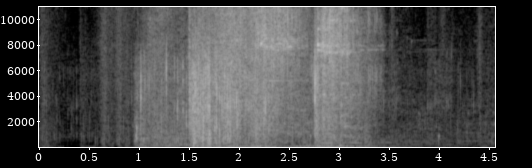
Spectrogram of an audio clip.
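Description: A magic blast whooshes and crackles loudly.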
